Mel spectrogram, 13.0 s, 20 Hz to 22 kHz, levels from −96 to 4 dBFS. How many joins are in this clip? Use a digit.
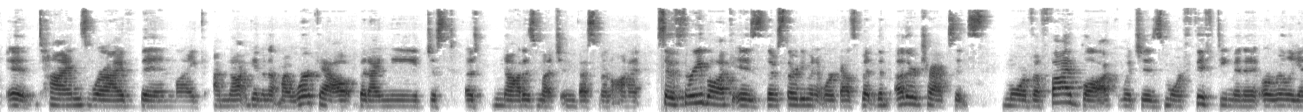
1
